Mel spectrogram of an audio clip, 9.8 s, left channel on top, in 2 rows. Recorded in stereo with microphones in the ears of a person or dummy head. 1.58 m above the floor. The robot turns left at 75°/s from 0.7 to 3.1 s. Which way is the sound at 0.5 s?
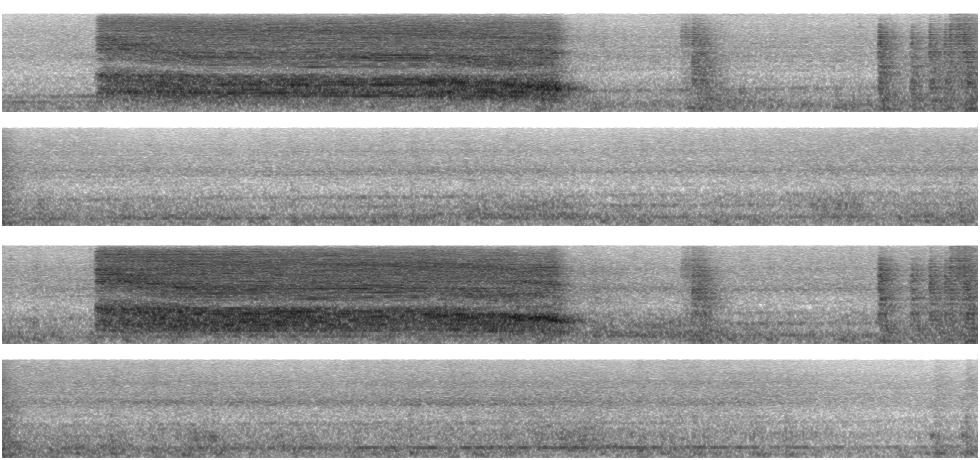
85° right.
